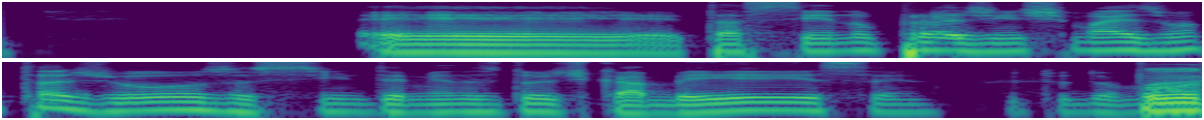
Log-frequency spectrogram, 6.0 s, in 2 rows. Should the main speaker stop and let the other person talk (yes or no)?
yes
